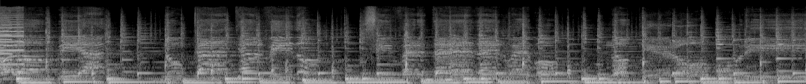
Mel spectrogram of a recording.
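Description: Salsa band playing an instrumental passage with no singing: a syncopated bass line moving under steady percussion, with melodic instrument lines above.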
